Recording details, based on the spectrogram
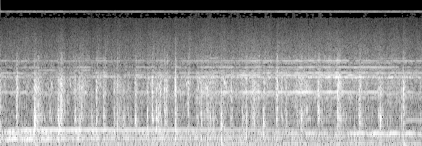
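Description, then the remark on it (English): Horses' hooves clip-clop steadily over a hard surface as the horses are led through a deserted alley inside castle gates, a brisk run of overlapping hoofbeats with a faint steady hum underneath and no voices. “Inside the gates, they lead their horses through a deserted alley.”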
